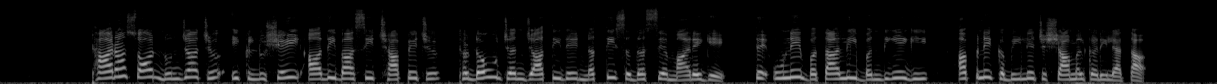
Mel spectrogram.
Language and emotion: Dogri, neutral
